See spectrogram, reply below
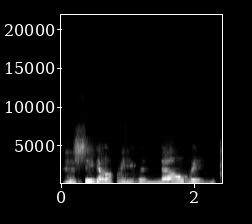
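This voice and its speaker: A woman's voice: very high-pitched, lively intonation, slow, a little mellow, lo-fi sound, full character voice. A woman acting a grieving, bitter sister in an old-time radio drama, with plain folksy speech and repeated phrases. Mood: numb grief. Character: grieving, bitter sister of a committed young mother.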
